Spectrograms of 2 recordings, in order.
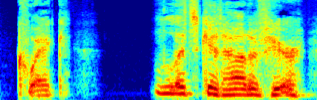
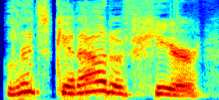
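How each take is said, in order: First: Higher-pitched, mildly urgent plea; a touch of alarm, pitched up. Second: High, loud, urgent plea; raised, insistent, pitched well up. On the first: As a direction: urge them to leave, without shouting. Boy wants to flee danger. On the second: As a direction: press hard to get away now. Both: A narrator's reading.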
